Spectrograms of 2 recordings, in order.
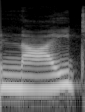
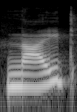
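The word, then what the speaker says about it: knight: यहाँ पर के साइलेंट है, जैसे नाइफ है, नाइट है, नाइट, और ये है नो, जैसे ये नो लिखते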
